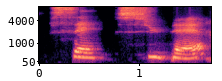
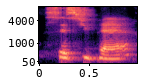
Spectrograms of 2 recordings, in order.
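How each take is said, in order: First: Slow, careful C'est super with a rising end; teacher's slow demo; slow model phrase. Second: Said in the usual way. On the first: Shown as a demonstration. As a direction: say "C'est super" slowly so learners can copy it.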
